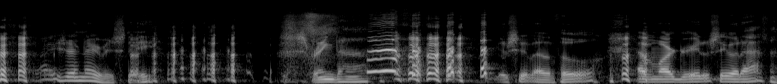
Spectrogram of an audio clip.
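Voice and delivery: slow, unhurried sing-song drawl, every word stretched, swooping. Teasing Steve about being nervous: Matthew McConaughey impression. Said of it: "it's a great impression".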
